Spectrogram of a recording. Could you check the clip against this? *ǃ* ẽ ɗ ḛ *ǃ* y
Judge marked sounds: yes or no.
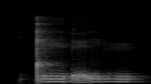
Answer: yes, no

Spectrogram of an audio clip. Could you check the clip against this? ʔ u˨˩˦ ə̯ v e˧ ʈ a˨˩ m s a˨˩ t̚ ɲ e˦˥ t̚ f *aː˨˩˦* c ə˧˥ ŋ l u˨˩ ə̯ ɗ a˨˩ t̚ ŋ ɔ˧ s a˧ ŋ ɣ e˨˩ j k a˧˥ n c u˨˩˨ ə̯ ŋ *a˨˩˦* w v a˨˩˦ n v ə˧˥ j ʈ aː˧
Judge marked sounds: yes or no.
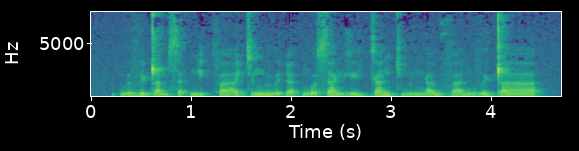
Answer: yes, no

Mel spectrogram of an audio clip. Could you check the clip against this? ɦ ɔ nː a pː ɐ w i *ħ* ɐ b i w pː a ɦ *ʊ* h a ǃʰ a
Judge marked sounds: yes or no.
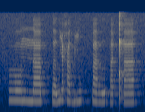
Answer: yes, yes

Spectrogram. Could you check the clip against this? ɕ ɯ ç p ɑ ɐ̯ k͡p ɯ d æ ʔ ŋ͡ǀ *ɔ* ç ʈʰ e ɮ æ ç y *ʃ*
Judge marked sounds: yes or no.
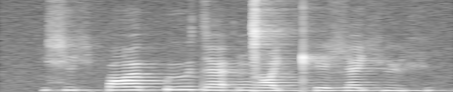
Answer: no, no

